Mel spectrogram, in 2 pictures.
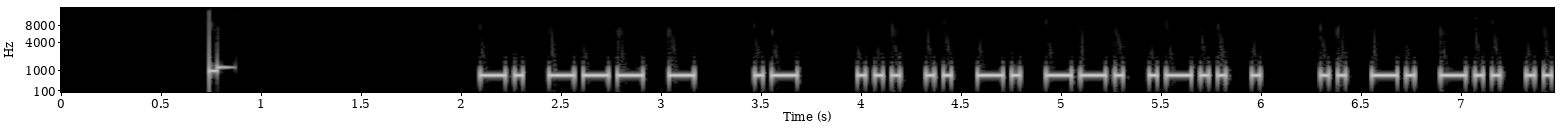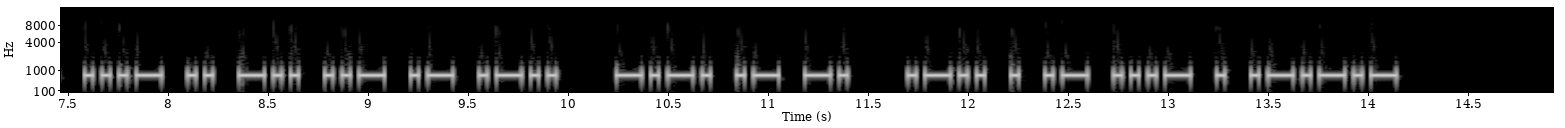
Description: Morse code, heard as a keyed tone, about 28 wpm, 700 Hz. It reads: NOT A SINGLE INDIVIDUAL CAN LEAVE.
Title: Sentences from Top 1000 Words - Review Part 4 - 28wpm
